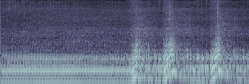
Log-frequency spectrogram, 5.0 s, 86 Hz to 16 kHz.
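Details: 2007 Honda CBR600RR with a full aftermarket exhaust: steady idle and throttle blips with a light metallic clatter. Suspected header tick or cam/timing chain rattle. Unconfirmed.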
